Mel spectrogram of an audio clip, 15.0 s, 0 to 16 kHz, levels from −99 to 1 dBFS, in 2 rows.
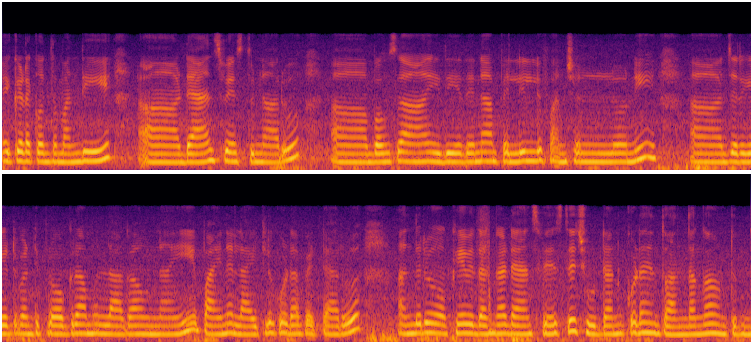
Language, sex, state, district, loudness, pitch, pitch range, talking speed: Telugu, female, Andhra Pradesh, Guntur, -17 LUFS, 190 Hz, 185-200 Hz, 120 wpm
